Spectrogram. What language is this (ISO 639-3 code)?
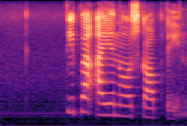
afr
